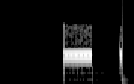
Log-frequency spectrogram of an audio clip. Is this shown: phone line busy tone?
yes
